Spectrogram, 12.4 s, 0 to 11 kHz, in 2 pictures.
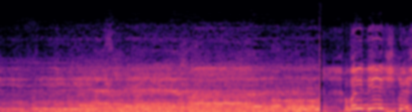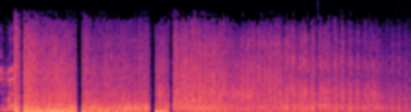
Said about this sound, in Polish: Pod fotelem Ahmada Kaderowa wybuchła bomba, najprawdopodobniej wmurowana tam podczas generalnego remontu areny. Wśród 30 zabitych był też prezydent Ahmad Kaderow.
